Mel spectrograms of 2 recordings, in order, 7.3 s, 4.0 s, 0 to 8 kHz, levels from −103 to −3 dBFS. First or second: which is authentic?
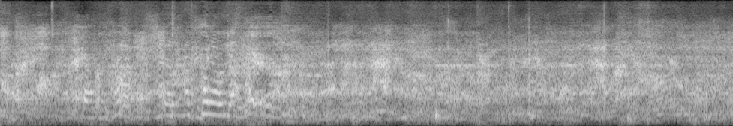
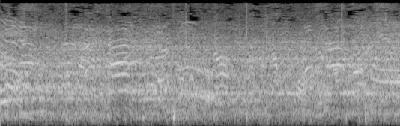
second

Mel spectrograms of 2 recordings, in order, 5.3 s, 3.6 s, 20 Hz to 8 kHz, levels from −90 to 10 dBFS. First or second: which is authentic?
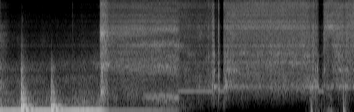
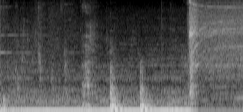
second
